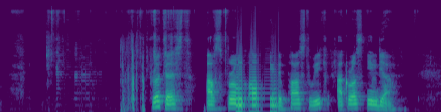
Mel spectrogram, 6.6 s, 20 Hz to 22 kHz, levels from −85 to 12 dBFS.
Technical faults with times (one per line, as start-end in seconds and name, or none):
0.84-1.60 robotic sound from repeated short buffers
3.54-4.18 robotic sound from repeated short buffers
